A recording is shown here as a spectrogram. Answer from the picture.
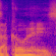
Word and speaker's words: Balcones: Balcones. Yes, got the pronunciation right tonight.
